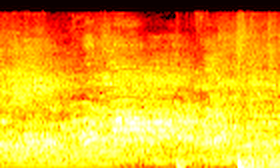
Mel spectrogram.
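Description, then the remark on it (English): A large church audience, split in two halves, chants loudly in unison on Palm Sunday, calling "Hosanna" and "Blessed is the king", forming a dense, sustained wall of sound for a few seconds, with a couple of low thumps near the end. “Split right down the middle. You ready? We're the hosannas. You're the blessed is the king, all right? Nice and loud.”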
